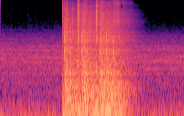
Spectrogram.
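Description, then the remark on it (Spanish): Three heavy, booming knocks on a door land in quick succession, loud enough to ring and blur together, then fade back into a low, steady background hum. No one speaks. “Eran los tres golpes otra vez, pero demasiado fuertes. Parecía que querían tumbarnos la puerta.”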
